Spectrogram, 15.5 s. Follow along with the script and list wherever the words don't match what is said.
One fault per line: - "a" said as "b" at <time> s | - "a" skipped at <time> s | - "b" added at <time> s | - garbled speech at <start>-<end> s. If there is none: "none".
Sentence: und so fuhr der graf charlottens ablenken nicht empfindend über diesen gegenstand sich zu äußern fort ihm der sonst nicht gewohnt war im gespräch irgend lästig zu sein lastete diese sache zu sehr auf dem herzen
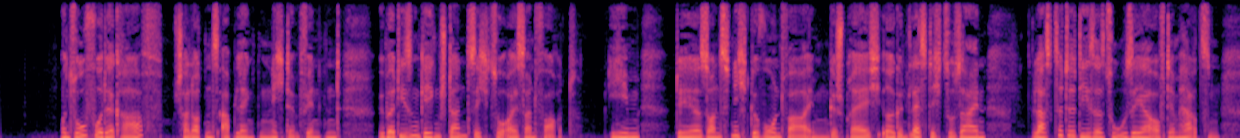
- "sache" skipped at 13.8 s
